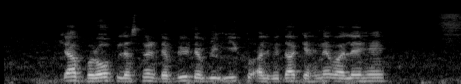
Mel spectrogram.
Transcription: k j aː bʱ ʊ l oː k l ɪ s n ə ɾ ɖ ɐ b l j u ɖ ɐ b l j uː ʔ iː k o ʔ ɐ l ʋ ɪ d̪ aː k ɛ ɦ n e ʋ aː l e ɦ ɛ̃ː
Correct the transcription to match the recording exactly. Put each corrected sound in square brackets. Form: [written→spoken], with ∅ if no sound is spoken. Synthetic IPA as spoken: k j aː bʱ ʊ [l→ɾ] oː k l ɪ s n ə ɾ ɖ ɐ b l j u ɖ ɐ b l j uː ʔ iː k o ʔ ɐ l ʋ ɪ d̪ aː k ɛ ɦ n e ʋ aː l e ɦ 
